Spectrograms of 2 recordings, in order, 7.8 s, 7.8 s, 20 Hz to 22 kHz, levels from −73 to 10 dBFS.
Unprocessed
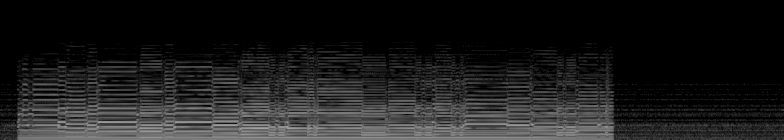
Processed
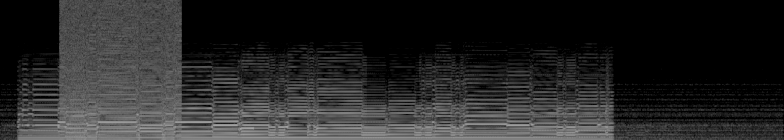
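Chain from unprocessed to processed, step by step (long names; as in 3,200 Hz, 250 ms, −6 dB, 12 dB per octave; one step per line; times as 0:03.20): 0:00.59–0:01.81: comparator with hysteresis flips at −41.5 dBFS
0:02.53–0:03.16: notch filter 1,900 Hz, Q 11
0:03.66–0:04.19: high-shelf EQ 8,200 Hz −11.5 dB
slap from a distant wall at 120 metres, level −23 dB
level +2 dB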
